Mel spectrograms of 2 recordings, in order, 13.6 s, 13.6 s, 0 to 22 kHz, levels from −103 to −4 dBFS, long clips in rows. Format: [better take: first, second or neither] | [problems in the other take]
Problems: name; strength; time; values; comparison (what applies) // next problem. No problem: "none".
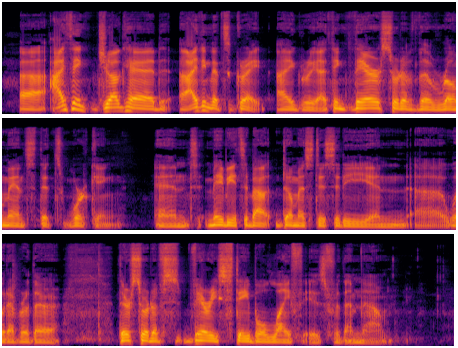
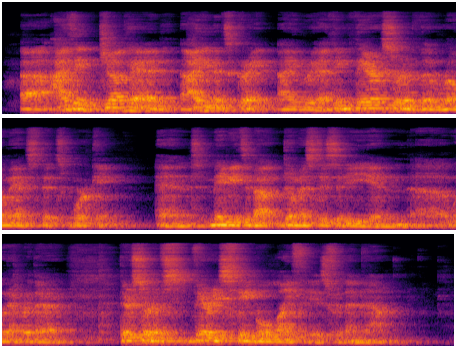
first | off-mic speech; far // room echo; noticeable; dies away in 0.7 s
